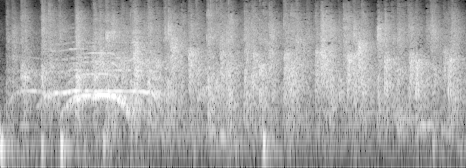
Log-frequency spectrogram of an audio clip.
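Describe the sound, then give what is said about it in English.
A crowd claps steadily, a dense crackle of many hands that holds for the whole stretch, with a brief whistle rising and falling near the start; audience applause welcoming a performer to the stage for the show What About the Men? Mansplaining Masculinity. “Yeah, I mean, I don't know if I need a round of applause or whatever, but I mean, welcome to the stage”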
